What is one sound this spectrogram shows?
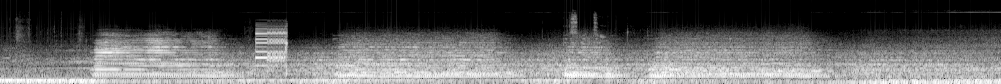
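A train horn blares in long, loud blasts as a locomotive approaches.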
